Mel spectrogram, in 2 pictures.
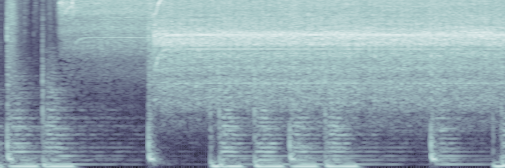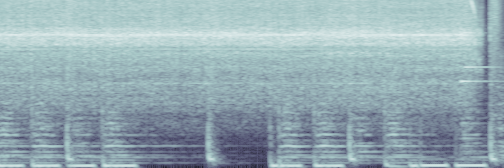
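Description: Electric drill running at a steady speed with its bit in a hole in a wooden board: a steady high whine that starts about a second and a half in and stops just before the end, over background music with a beat.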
